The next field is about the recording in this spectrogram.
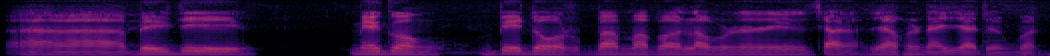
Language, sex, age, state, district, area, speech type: Bodo, male, 60+, Assam, Udalguri, rural, spontaneous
